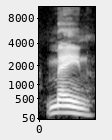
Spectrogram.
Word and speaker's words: Men: properly four four mean how do you pronounce it properly main that's it I would just call it any men and then I'll get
